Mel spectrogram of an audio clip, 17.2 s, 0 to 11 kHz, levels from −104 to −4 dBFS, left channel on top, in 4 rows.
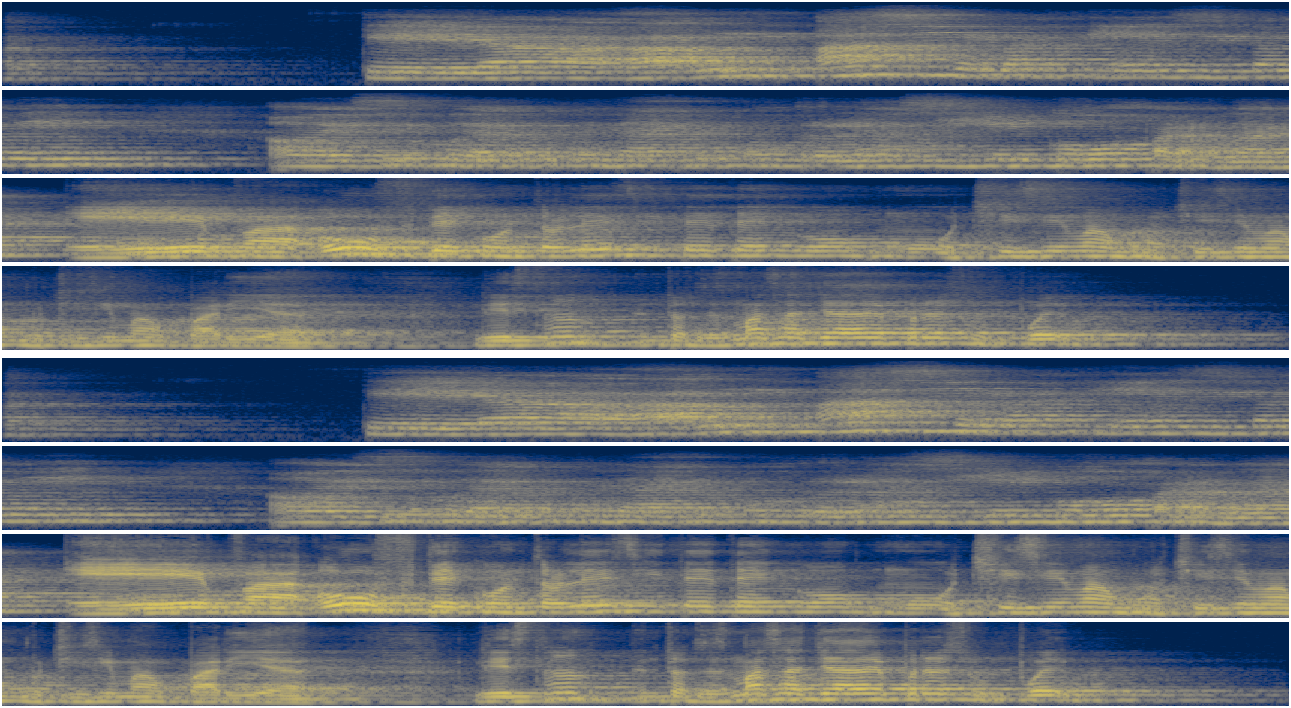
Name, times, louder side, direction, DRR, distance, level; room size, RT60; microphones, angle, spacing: voice 1, 1.2-4.5 5.2-8.6 9.0-9.3, left 1 dB, 60° left, -5 dB, 7.8 m, -33 dB
voice 2, 8.8-16.5, right 2 dB, 80° right, 6 dB, 2.8 m, -26 dB
28.5 x 25.0 x 7.2 m, 1.4 s
head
